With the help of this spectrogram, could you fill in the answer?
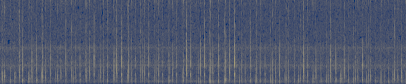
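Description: Long painted nails tap rapidly on the flat flap of a hollow corrugated cardboard box with a cat sitting inside. A steady stream of quick, dry, papery clicks with a hollow knock keeps coming, each tap dying away almost at once, and there is little low rumble.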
